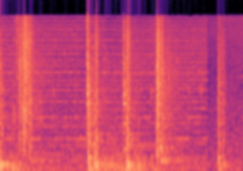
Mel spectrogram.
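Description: Marching drumline drums struck in a slow, uneven run of loud hits, each with a low boom.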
